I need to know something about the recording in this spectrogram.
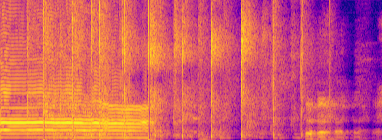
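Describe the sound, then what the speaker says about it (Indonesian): Rhythmic hand claps sound close and sharp over a sustained tonal voice or music at the start, then continue more loosely as people talk. "Tepuk tangan buat Freshtopian"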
